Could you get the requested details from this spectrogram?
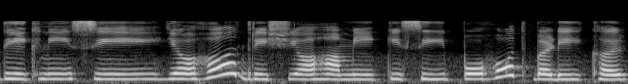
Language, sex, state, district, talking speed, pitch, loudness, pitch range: Hindi, male, Punjab, Fazilka, 85 wpm, 245 Hz, -14 LUFS, 235-250 Hz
